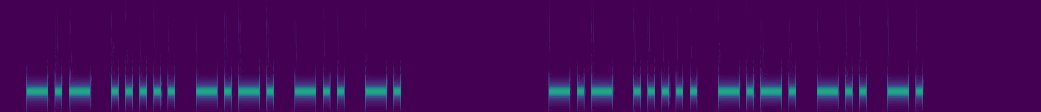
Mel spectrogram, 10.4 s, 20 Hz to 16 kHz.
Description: Morse code, heard as a keyed tone, about 17 wpm, 700 Hz. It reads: K5CDN K5CDN
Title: USA Call Signs - 5 Characters - Repeated 3x - 17wpm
